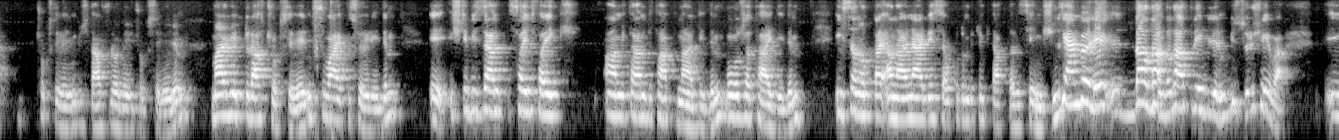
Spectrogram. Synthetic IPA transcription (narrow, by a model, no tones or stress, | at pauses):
t͡ʃʰo̞kse̞ve̞ɾimɟyst̪ʰalflʲo̞d̪eɾit͡ʃʰo̞kse̞̰ve̞ɾimː | aɾɡɾɛt̪̚d̪uɾast̪t͡ʃʰo̞kse̞ve̞ɾimsɯvajkʰɯsø̞jlʲe̞d̪imː | iʃt̪ʰɛbizd̪ænsajɯt̪fajik | amit̪ʰamd̪it̪ʰampɯnaɾd̪e̞d̪imoːzat̪ʰajd̪e̞d̪im | ihsanoklˠajanaɾnæɾd̪e̞jsɛo̞kud̪umbyt̪ʰyncʰi̥t̪ʰaplˠaɾɯnsevmiʃimizjæːnibø̞jlʲɛd̪ad̪and̪ad̪aːt̪ʰːɯjabilʲiɾimbiɾsyɾuʃe̞jva̰ɾ̥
